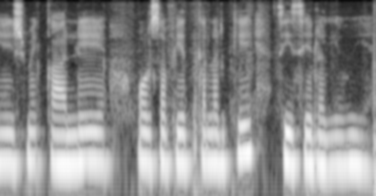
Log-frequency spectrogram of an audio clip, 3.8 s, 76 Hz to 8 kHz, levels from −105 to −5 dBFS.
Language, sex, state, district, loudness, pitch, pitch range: Hindi, female, Uttar Pradesh, Lalitpur, -15 LUFS, 170 Hz, 160-175 Hz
